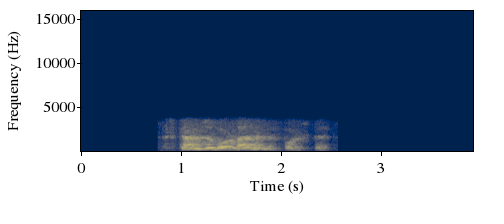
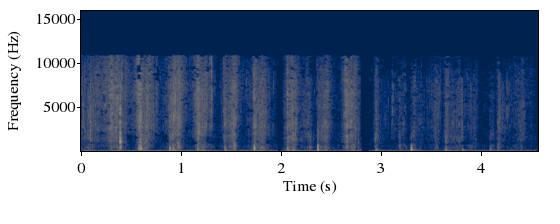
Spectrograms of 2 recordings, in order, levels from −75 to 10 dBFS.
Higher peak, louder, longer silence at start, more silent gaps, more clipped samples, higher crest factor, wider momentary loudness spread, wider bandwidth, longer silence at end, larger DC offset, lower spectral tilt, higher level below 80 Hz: first, -2 dBFS vs -6 dBFS; first, -16 LUFS vs -32 LUFS; first, 0.85 s vs 0 s; second, none vs 2.81-2.87 s; neither; second, 18 dB vs 28 dB; first, 20 LU vs 14 LU; second, 4 kHz vs 11.5 kHz; first, 1.45 s vs 0 s; second, under 0.1% vs 0.1%; first, -9.5 dB/octave vs -2 dB/octave; second, -70 dBFS vs -42 dBFS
